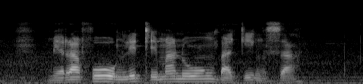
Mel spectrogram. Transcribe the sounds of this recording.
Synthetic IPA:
mɪrafoŋ̩lɪtʼɪmanoŋ̩baɡeŋ̩sa

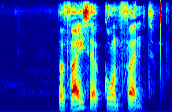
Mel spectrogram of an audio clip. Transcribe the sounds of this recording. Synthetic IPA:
b̥əvəjsəkɔnfənt

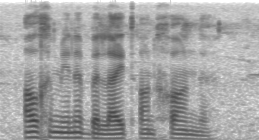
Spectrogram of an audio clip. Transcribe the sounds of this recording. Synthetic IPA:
ʔɐlˠχəmiənəbəlɛjtʰɑːnχɑːndə

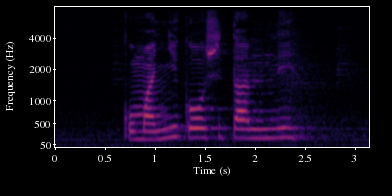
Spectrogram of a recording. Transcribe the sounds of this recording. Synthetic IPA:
kumaɲikɔʂitan̩ni

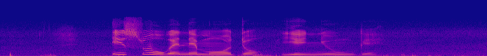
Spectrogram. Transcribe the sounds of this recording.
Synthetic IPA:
isuk̬ɛnɛmɔtʼɔjeɲuːk̬ɛ

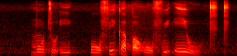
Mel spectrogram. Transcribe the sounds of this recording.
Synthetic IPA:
mʊtʰʊʔ | ufikʼapʼaʔufwiʔeːu

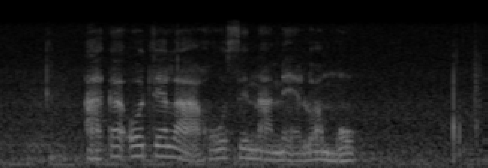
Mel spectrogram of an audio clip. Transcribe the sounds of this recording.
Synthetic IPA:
akʼaʔɔt͡ɬʼɛla̰ɣʊsɪnamɛlwamo

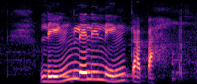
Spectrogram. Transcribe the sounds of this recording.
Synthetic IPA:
lɪŋ̩lelɪlɪŋ̩kʼapʼa

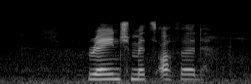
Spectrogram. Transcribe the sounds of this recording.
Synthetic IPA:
ɹẽːnd͡ʒmɪtsɔfəd

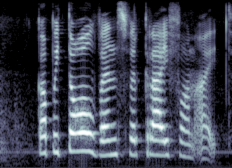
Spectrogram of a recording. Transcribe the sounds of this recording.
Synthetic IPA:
kɐpitɑːlˠvənsfərkrəjfɐnœ̰ɥt

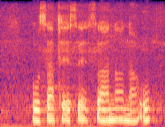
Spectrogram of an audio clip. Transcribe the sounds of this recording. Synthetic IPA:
usafʰɛsɛsananau

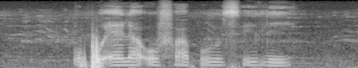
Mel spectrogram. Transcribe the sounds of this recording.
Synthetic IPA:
uɓʼuɛlaʔufa̰ɓʼusilɛ

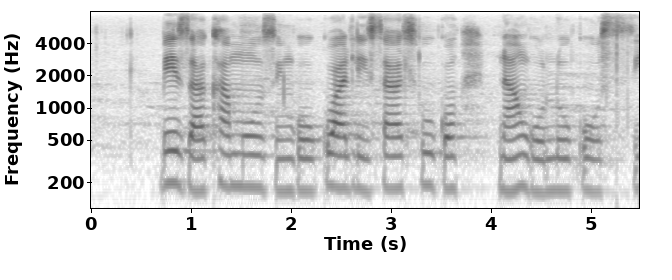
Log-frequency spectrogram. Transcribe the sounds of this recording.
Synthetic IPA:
ɓɛzakʰamuziŋɡʱɔkʼwalisaɬukʼɔnaŋɡʱɔlokʼosi

